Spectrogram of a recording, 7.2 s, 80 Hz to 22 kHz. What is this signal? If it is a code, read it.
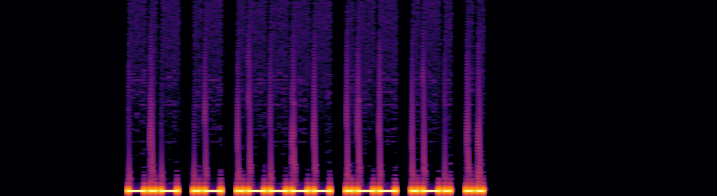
Morse code, heard as a keyed tone, about 22 wpm, 700 Hz. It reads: KA1WRI
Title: USA Call Signs - 6 Characters - Repeated 2x - 22wpm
